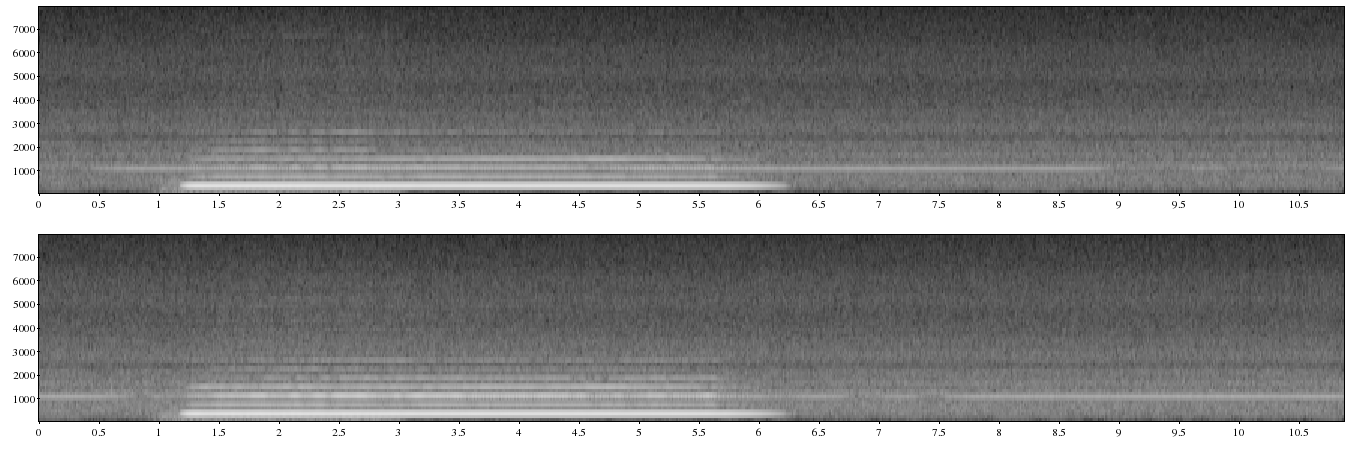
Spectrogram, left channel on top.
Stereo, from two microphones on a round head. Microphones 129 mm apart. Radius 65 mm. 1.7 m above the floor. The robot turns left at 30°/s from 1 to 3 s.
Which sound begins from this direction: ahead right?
A flute, at 1.2 s.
